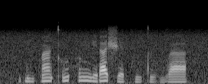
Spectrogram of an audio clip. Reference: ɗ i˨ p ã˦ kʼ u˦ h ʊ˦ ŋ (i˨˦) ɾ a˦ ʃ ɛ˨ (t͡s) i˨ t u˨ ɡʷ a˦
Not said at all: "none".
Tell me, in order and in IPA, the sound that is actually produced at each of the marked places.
e˨˦, t͡s

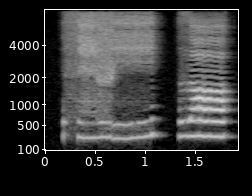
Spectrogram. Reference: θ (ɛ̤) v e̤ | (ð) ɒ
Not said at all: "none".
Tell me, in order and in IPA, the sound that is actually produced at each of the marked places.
æ̤, ð

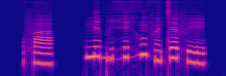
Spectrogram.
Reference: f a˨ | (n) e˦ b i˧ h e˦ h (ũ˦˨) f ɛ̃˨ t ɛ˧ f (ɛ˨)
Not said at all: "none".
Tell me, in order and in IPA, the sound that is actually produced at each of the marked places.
n, ũ˦˨, e˨

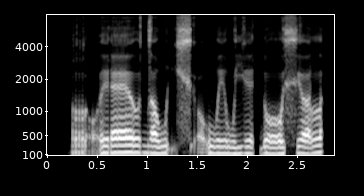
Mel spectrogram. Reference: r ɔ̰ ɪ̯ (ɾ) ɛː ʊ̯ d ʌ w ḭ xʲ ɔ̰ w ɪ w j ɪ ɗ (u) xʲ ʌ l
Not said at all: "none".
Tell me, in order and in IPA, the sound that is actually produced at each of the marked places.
ɾ, o

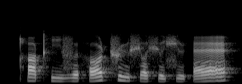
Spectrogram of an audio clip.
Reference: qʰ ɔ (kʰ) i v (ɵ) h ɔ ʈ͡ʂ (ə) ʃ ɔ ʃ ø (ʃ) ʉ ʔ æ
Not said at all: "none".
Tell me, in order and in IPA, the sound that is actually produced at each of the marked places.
kʰ, ɵ, ʉ, ɕ

